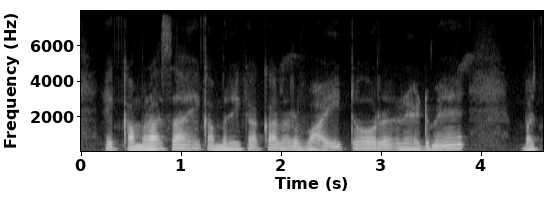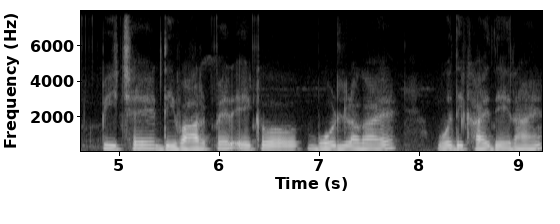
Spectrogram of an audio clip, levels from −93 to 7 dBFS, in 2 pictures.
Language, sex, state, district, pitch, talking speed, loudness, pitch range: Hindi, female, Bihar, Sitamarhi, 180 Hz, 145 wpm, -23 LUFS, 175-190 Hz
